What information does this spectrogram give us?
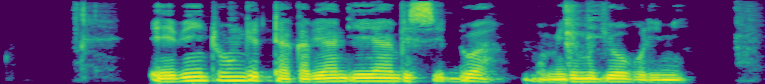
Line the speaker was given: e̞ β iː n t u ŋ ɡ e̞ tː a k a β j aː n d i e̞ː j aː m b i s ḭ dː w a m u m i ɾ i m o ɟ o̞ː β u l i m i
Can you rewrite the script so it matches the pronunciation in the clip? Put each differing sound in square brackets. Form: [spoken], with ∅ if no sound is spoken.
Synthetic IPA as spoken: e̞ β iː n t u ŋ ɡ e̞ tː a k a β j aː n d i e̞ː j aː m b i s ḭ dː w a m u m i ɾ i m [u] ɟ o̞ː β u l i m i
